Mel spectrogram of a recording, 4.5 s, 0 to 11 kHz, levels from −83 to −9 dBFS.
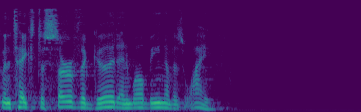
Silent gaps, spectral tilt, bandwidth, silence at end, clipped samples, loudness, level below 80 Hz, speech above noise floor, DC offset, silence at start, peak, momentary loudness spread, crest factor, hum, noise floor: none; -5.5 dB/octave; 8.4 kHz; 1.8 s; under 0.1%; -39 LUFS; -78 dBFS; 45 dB; under 0.1%; 0 s; -24 dBFS; 10 LU; 18 dB; none; -84 dBFS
